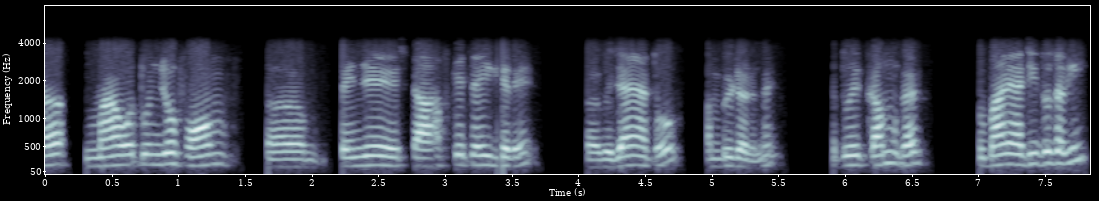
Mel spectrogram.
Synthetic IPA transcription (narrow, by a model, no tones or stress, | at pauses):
t̪ɐmãːot̪ʊ̃ɦɪ̃ɲd͡ʑofɔːɾm | pɐ̃ɦɪ̃ɲd͡ʑesʈaːfket͡ɕɐɦiɡʱɐɾe | ʋɪd͡ʑaːjãt̪ʰokɐ̃mpjuːʈəɾmẽː | t̪ɐt̪uekːɐmkɐɾ | d̪ʊbaːñẽɐt͡ɕĩt̪ʰosɐɡʱĩː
